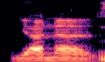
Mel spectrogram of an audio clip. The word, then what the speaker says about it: Yanez: Yanez. No, no, no. He's issued a correction. He said that it, he pronounces it Yanez.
